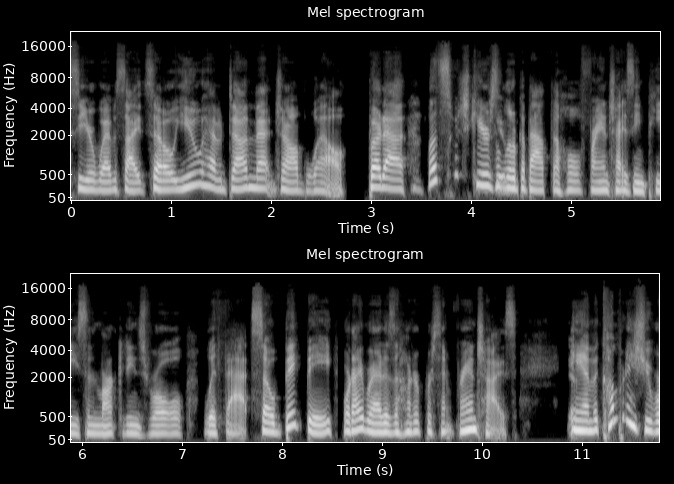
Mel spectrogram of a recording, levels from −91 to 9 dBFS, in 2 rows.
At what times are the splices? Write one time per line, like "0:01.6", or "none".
0:02.8
0:04.5
0:08.5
